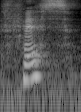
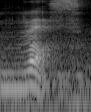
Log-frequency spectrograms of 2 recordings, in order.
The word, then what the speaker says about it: this: more than one thing another word where the th makes the sound of the is the word this and again i'll kind of pronounce it with the same sound as bath and thing and you'll hear right away it just doesn't sound right if i pronounced it fists like thing fists hopefully you can hear it it's just not quite right it's got a different sound it's this so this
